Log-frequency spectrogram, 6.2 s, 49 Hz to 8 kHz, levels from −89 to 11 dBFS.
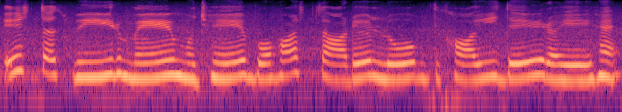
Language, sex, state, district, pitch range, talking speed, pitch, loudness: Hindi, female, Madhya Pradesh, Katni, 225-255 Hz, 105 wpm, 235 Hz, -10 LUFS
